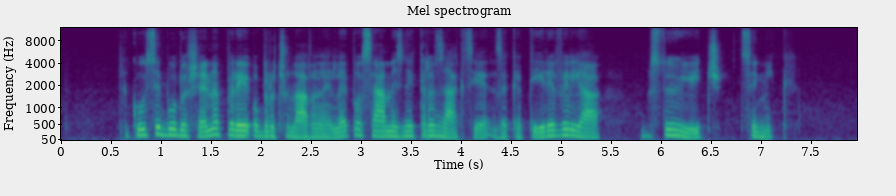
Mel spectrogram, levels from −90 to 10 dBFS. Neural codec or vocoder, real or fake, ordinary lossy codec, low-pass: codec, 24 kHz, 1 kbps, SNAC; fake; none; none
